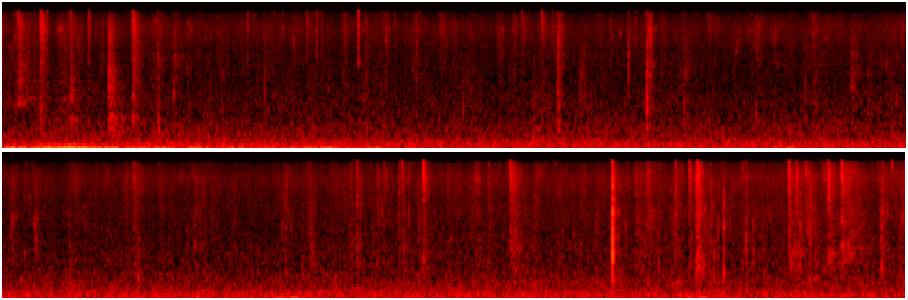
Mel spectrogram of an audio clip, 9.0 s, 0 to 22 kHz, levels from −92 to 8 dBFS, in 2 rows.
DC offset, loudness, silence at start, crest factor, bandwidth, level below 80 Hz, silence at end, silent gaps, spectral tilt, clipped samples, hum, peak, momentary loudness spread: under 0.1%; -51 LUFS; 0 s; 36 dB; 17 kHz; -54 dBFS; 0 s; none; -2 dB/octave; under 0.1%; none; -14 dBFS; 12 LU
